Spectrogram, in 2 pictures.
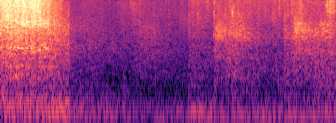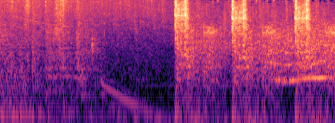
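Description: Gunshots in the first-person shooter F.E.A.R. come as a loud burst at the start and a few sharp shots near the end, with game ambience and mechanical noise between them.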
